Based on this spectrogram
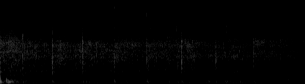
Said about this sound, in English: Clap your hands.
